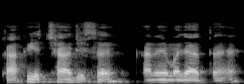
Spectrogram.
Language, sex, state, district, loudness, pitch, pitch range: Bhojpuri, male, Uttar Pradesh, Ghazipur, -17 LUFS, 105 Hz, 105-120 Hz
